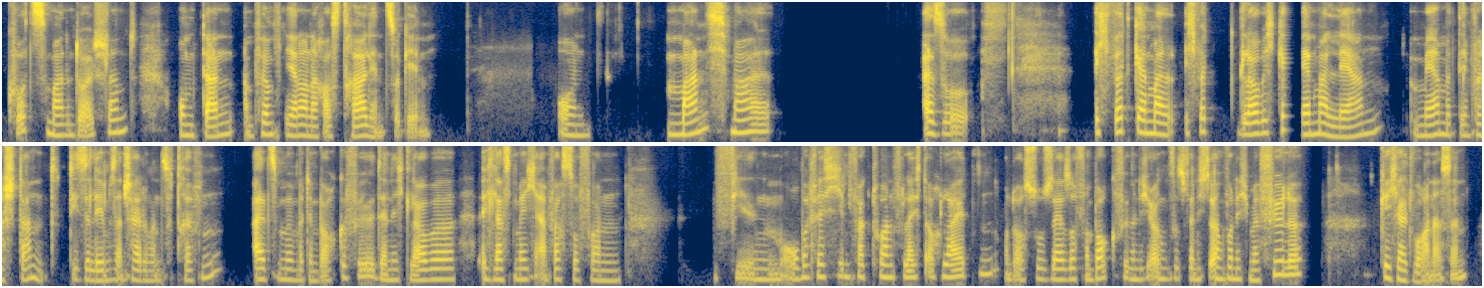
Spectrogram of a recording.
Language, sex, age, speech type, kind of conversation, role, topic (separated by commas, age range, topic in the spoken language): German, female, 25-29, conversation, advice, user, Wie finde ich Klarheit bei einer wichtigen Lebensentscheidung?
